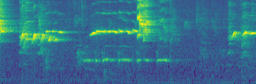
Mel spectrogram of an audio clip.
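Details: Medan white-rumped shama, a caged contest bird, in 'tembakan' burst song: sustained high flat whistles layered over a lower steady note, then a sharp bright burst and a short rising whistle at the end.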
